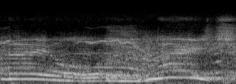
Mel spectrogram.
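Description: A man's voice holding long, drawn-out vocal sounds rather than words. Its pitch slides slowly down through the first second and a half, then swoops back up near the end.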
